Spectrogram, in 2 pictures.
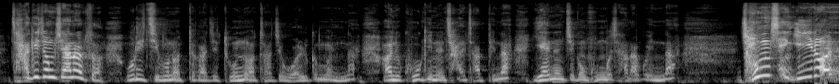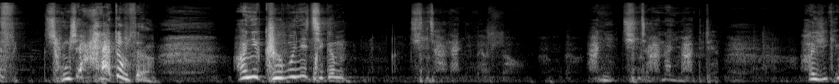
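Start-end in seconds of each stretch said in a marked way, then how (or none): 1.2-6.7 worried mutter. Acted. Disciples' worries voiced. 12.5-15.6 hushed, softer awe; awed whisper. Acted.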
